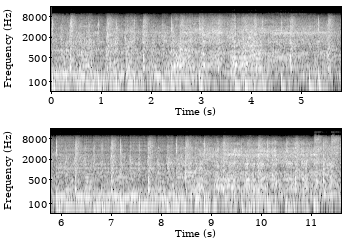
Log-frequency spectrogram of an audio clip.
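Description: A quad ATV engine roars steadily during a test drive, its dense, throaty drone holding at a loud, nearly constant level throughout, with no clear pauses or breaks.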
